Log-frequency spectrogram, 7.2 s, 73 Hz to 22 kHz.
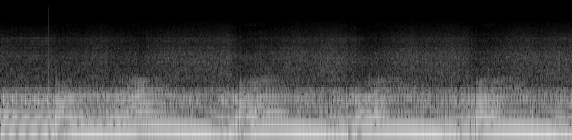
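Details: Mitsubishi Evo X, 800whp build, first start of a fresh engine with Greddy catback: deep steady idle and several clean throttle blips rising and falling smoothly, no knock or misfire; runs healthy, only wastegate and evap codes logged.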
